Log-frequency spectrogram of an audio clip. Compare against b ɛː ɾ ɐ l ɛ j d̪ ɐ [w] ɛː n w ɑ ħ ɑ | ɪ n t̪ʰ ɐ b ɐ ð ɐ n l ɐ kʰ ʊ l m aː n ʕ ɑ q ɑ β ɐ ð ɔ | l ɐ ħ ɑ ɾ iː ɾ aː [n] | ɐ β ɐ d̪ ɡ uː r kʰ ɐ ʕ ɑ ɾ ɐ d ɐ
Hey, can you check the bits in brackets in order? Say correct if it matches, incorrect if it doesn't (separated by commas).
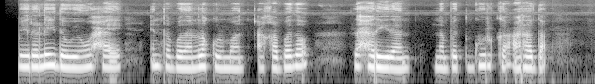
correct, incorrect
